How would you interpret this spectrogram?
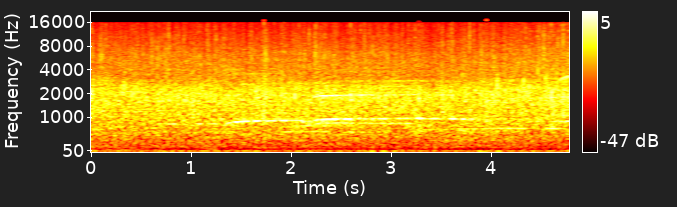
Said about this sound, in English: John Williams now motioning to the stage door, asking David Newman to come back on stage to receive the applause of this audience, as well as acknowledging the young musicians of the BUTI Young Artist Program.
